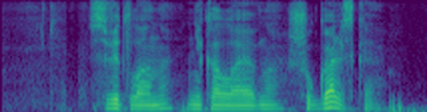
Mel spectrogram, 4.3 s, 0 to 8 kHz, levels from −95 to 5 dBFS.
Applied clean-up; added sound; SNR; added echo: none; none; none; none.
